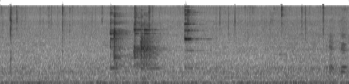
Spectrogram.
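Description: Spoonfuls of masoor lentils go into a bowl for an egg dhoka recipe, making a few brief, close rattling clinks against a steady low background hum, with no talking.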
